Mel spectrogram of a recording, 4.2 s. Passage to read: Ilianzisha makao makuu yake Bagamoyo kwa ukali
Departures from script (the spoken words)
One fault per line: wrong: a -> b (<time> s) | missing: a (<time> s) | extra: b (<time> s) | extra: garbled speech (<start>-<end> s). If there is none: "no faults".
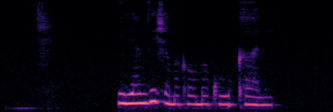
missing: yake Bagamoyo kwa (2.8 s)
